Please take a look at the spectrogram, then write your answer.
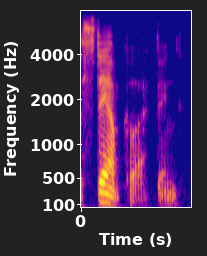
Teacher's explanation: we want to emphasize the stamp, so stamp collecting.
